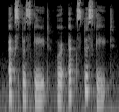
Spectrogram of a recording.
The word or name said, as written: expiscate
